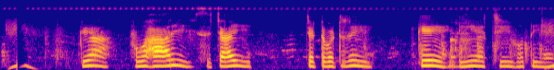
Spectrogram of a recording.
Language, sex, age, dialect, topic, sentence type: Hindi, female, 18-24, Awadhi Bundeli, agriculture, question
